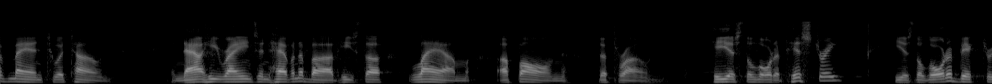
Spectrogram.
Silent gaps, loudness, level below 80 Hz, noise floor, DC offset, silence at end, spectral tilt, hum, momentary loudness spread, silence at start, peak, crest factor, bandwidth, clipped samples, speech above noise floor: none; -39 LUFS; -82 dBFS; -72 dBFS; under 0.1%; 0 s; -3.5 dB/octave; none; 13 LU; 0 s; -16 dBFS; 24 dB; 7.6 kHz; under 0.1%; 34 dB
